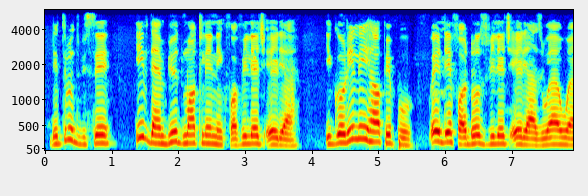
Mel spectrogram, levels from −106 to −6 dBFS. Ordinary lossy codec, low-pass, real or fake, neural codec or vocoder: none; 5.4 kHz; real; none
